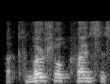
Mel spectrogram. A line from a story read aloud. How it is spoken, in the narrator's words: he said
